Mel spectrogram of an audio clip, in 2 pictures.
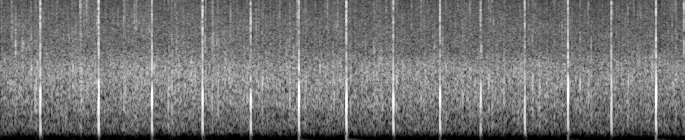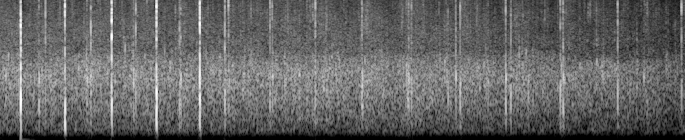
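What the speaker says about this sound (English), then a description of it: "could I ask you to give a round of applause to your staff?" Graduation ceremony audience at City of Glasgow College applauding the staff, a sustained round of dense clapping from a large hall with sharp louder claps punctuating it throughout.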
